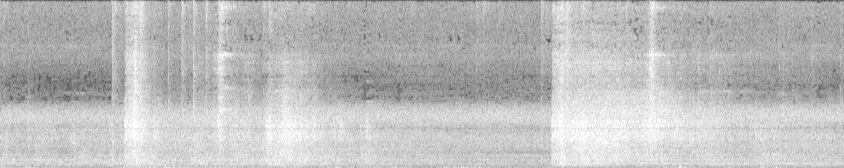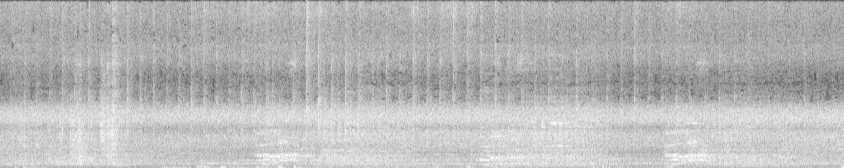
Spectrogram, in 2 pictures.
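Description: Action game sounds with thuds and bursts play through a television speaker.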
